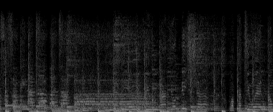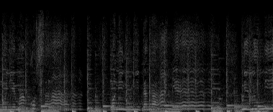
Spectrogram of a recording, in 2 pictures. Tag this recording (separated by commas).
Music of Africa, Soul music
